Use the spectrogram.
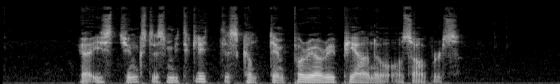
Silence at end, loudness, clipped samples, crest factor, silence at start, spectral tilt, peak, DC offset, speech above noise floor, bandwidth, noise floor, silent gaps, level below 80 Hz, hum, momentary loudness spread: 1 s; -18 LUFS; under 0.1%; 20 dB; 0.8 s; -4 dB/octave; 0 dBFS; under 0.1%; 38 dB; 16.5 kHz; -57 dBFS; none; -46 dBFS; none; 6 LU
